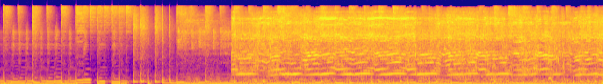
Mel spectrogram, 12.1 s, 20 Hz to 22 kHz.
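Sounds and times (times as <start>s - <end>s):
model helicopter engine whining: 4.6s - 12.0s.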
